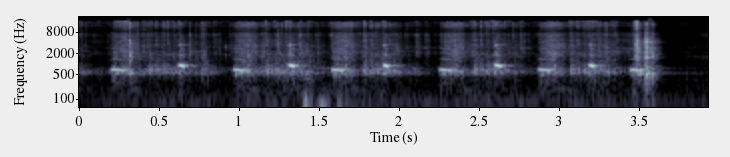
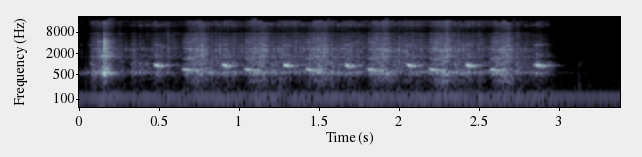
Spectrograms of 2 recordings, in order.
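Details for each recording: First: 1950s Gebr Kuner cuckoo clock with spinning couple figures, modified Regula 1 movement, after overhaul and oiling front figure gears: even two-note cuckoo calls about every 0.6 seconds, crisp, no dragging; strike train running freely. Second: 1950s Gebr. Kuner cuckoo clock with a modified Regula 1 movement and a couple that spins while cuckooing: crisp regular paired clicks, two to three a second, as the figures rotate. The figure is not hitting the post; the cause is unknown.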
